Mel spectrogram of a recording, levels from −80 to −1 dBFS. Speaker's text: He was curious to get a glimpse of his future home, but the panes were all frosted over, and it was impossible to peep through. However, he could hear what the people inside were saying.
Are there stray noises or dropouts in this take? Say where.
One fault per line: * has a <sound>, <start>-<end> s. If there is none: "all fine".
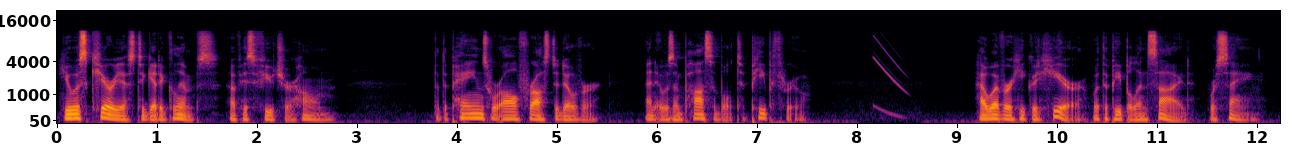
* has a chirp, 8.2-8.6 s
